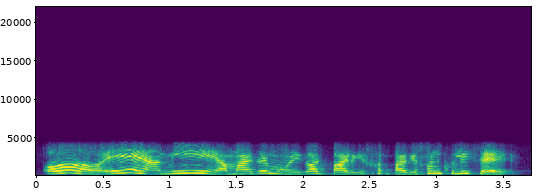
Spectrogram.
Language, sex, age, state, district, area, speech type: Assamese, male, 18-30, Assam, Morigaon, rural, conversation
